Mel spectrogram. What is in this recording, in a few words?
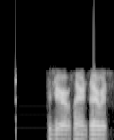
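EMS DISP, radio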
